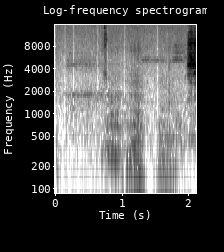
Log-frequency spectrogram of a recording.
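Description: Mostly near silence, with a faint, low, wordless man's murmur about a second in and again just before the end.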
